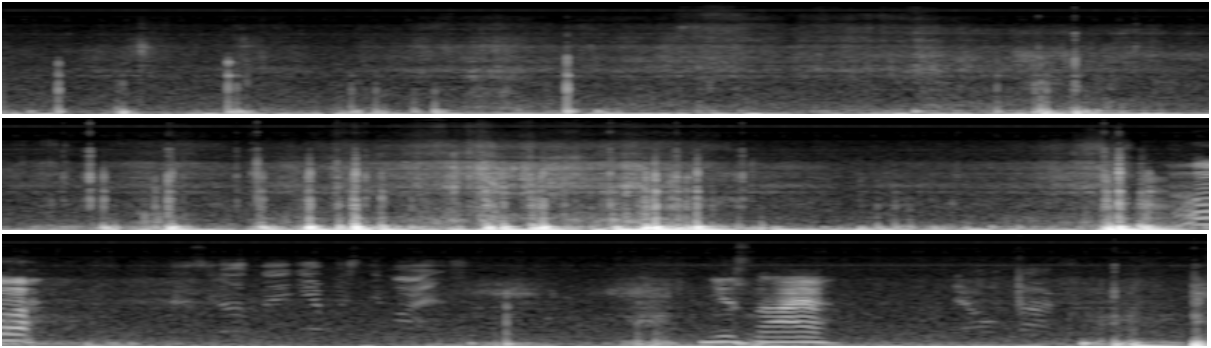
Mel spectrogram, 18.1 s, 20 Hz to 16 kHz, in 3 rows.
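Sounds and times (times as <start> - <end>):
snowboard scraping over snow: 0.6 - 9.7.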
